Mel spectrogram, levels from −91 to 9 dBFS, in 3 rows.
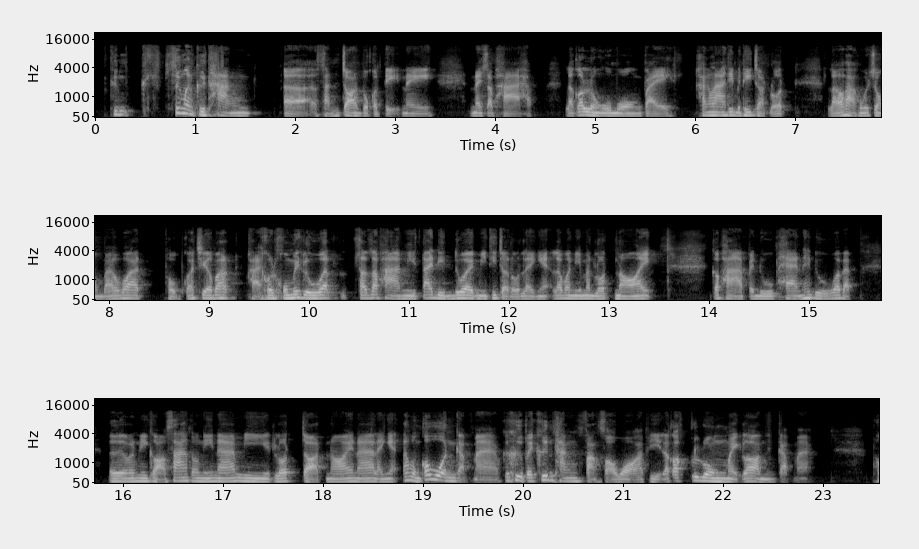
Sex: male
